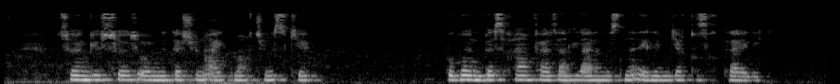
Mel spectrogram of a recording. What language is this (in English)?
Uzbek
